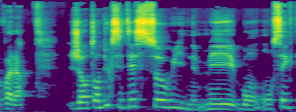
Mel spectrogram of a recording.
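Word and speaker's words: Samhain: On va le prononcer à l'irlandaise et ce sera Sowin.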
